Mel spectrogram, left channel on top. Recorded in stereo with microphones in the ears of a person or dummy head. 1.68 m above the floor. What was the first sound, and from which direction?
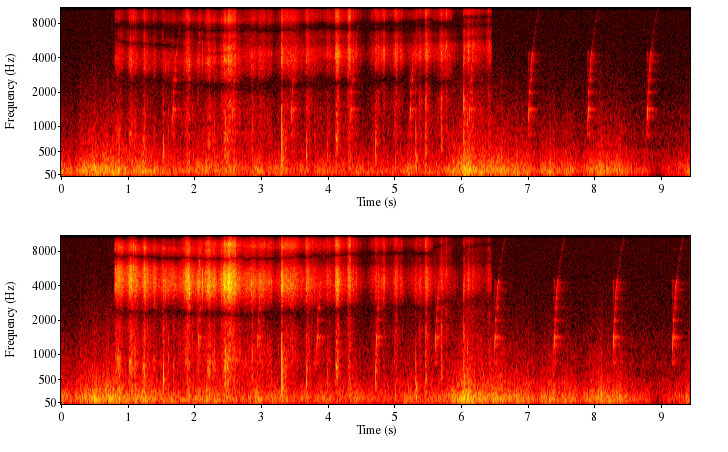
Running footsteps, 40° right (ahead or behind).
